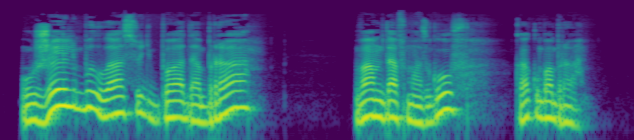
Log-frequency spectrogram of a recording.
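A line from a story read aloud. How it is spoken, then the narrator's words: Gloomy rhyming. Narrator (Russian): Мрачно срифмовал он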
